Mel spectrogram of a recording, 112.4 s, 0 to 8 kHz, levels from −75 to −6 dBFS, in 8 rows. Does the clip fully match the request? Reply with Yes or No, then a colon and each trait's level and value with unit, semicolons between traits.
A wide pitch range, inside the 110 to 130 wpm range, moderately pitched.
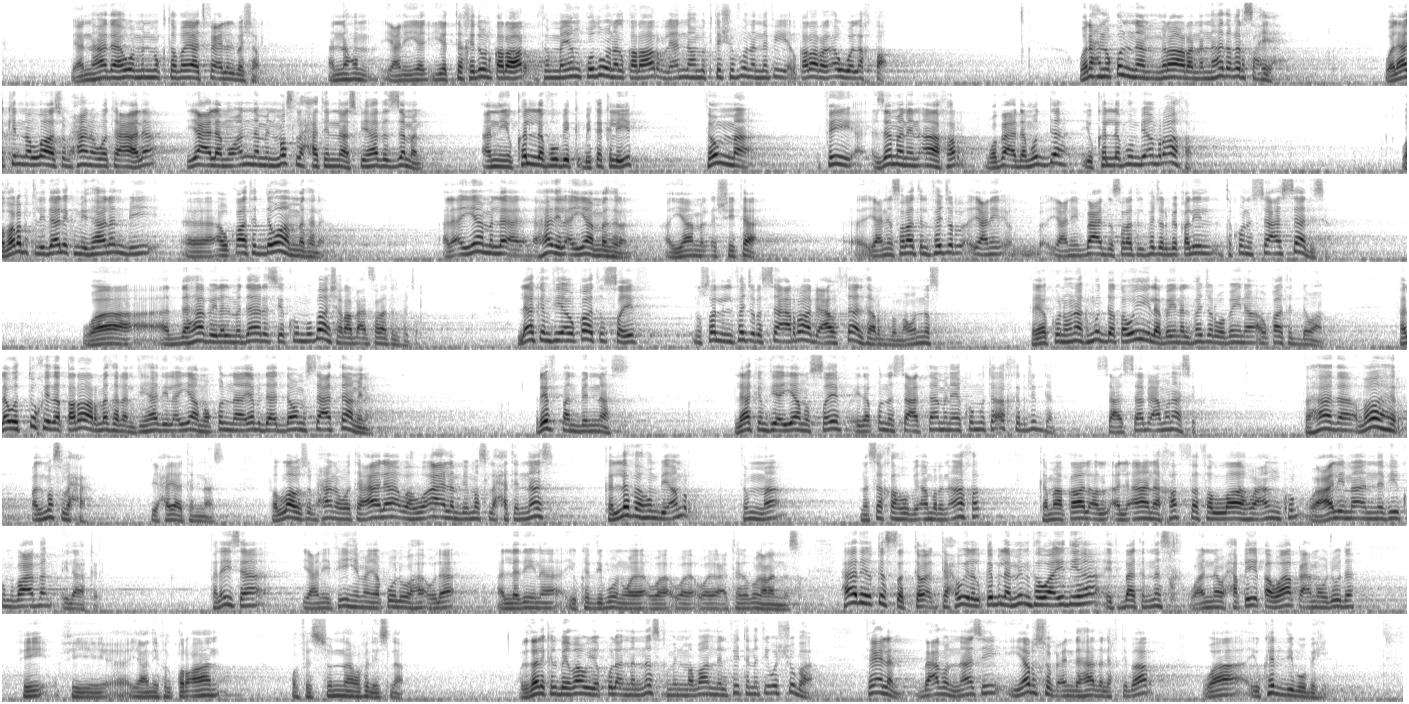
Yes: wide, 9.0 semitones; average, 115 wpm; medium, 175 Hz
